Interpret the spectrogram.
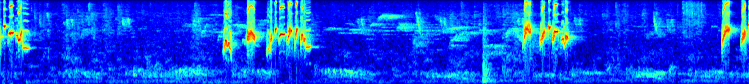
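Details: Morning training song of a red-whiskered bulbul: lively phrases of sharp warbled notes recur every few seconds, with soft mid-pitched murmuring and a brief knock in the background.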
